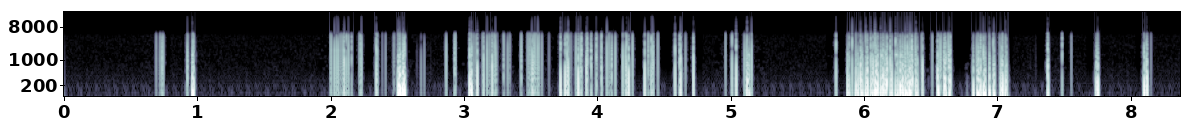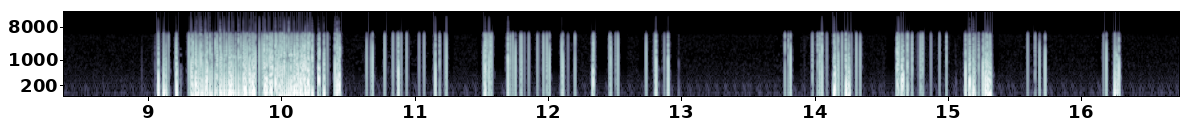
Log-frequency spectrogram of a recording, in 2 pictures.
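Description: Harsh rushing noise, picked up by the camera microphone on a dirt track race car at speed, with no clear engine pitch. It cuts in and out in choppy bursts, loudest about six seconds in and again around ten seconds.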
